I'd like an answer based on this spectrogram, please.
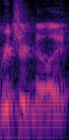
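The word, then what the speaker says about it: Richard Mille: those Richard me what is how do you pronounce his name? Richard Millie.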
